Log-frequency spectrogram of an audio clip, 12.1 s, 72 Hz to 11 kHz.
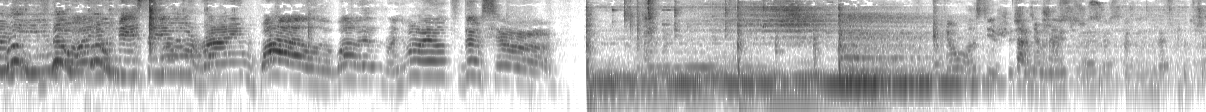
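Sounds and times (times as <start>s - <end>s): women talking animatedly: 0.0s - 5.0s
hand clap: 1.4s - 1.7s, 6.2s - 7.4s.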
